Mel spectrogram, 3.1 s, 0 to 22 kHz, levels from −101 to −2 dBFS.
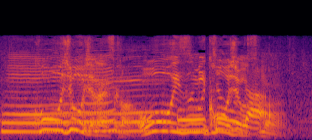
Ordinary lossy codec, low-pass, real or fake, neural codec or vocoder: none; none; real; none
